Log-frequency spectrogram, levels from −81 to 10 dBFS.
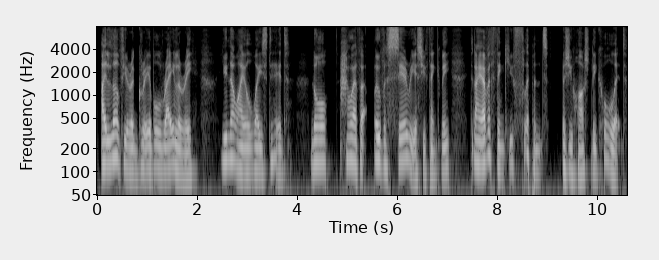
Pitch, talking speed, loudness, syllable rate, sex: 110 Hz, 160 wpm, -22 LUFS, 4.7 syllables/s, male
